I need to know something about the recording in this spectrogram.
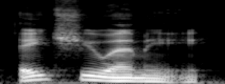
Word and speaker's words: Home: Home Chumley is spelled Hume, home, Cholmondely, Chumley. For those of you unfamiliar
